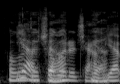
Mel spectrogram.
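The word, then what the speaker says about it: Fogo de Chão: Fogo de Chao.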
